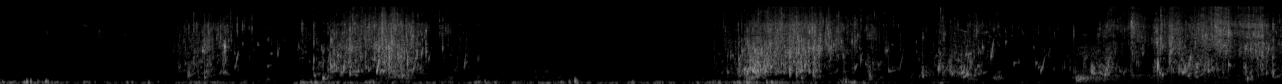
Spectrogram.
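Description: Shallow lake water splashing and trickling in two spells, starting about two seconds in and again about seven seconds in, as a person kneeling in the water scoops it up with cupped hands.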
